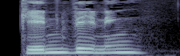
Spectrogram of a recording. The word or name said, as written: genvinding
